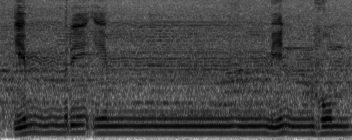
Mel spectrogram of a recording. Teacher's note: Nah, ingat, didengungkan sebanyak 3 hitungan.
